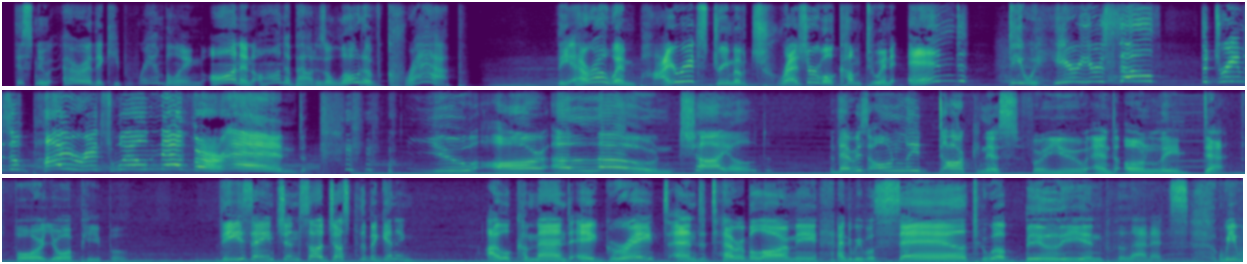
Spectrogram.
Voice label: Monologue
